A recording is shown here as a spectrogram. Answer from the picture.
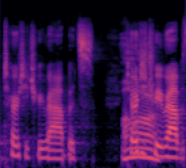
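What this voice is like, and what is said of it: Put-on Irish accent. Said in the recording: “a guy try to teach me an Irish accent ... after a while, you can do it”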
